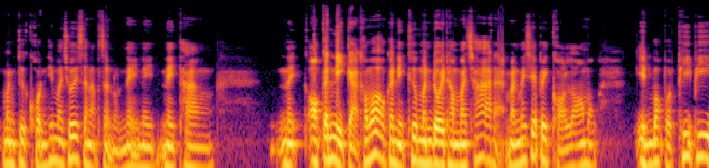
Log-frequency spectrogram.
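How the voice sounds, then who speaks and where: A man's voice: mid-range voice, fairly quick, a little mellow. A man hosting a book review podcast, talking casually and acting out short quoted examples along the way. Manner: chatty, acts out little quoted examples. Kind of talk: casual solo podcast talk.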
